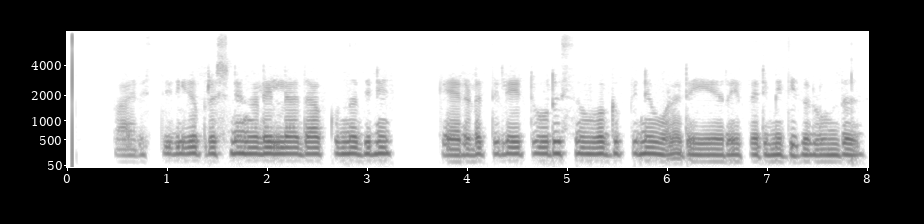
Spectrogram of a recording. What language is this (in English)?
Malayalam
